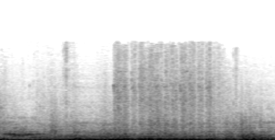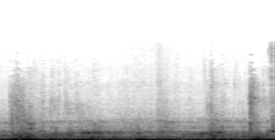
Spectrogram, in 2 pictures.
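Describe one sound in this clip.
A tank engine rumbles loudly.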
